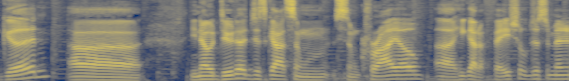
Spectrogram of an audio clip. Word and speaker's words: Cryo: Is it Cryo? Cryo. Did I say Cairo?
